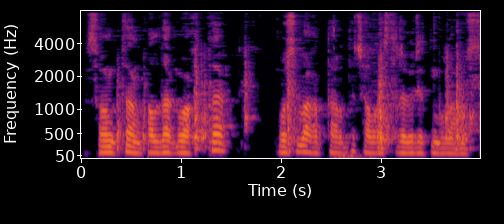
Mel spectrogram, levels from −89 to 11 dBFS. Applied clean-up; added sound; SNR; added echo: classical method Wiener filter.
